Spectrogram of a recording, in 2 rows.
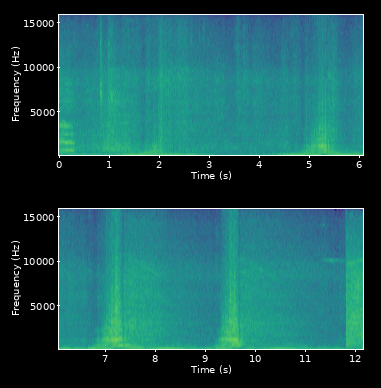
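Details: Mercedes SLK 350 after full transmission valve body overhaul and TCM replacement: four clean free revs climb and drop back smoothly, crisp and even with no knock, stumble or rattle. Normal revving.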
